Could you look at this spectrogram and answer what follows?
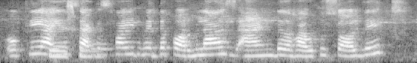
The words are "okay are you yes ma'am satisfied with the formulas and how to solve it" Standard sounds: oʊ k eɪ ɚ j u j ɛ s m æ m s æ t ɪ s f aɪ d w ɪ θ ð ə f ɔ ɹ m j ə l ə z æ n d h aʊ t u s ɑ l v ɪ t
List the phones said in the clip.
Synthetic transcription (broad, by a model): oʊ k eɪ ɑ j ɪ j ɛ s s æ t ɪ s f aɪ d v ɪ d ə f ɔ ɹ m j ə l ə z æ n d h aʊ t u s ɑ l v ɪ t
